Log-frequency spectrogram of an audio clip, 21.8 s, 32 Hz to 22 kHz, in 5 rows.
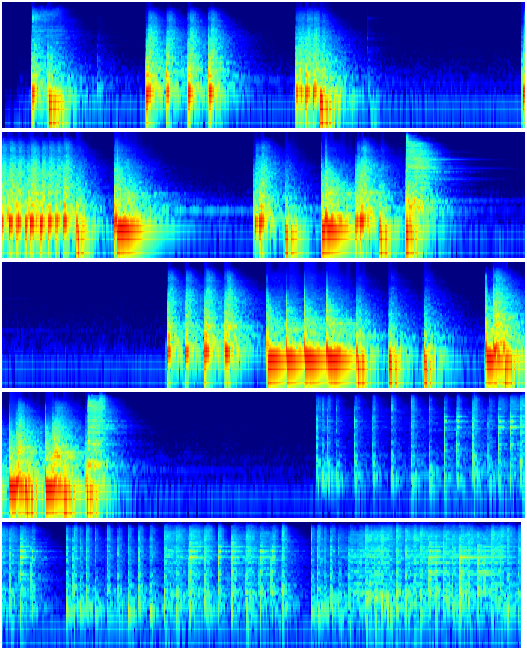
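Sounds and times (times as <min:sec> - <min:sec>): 
drum kit: 0:00.2 - 0:03.1, 0:04.3 - 0:05.8, 0:06.4 - 0:08.2, 0:10.1 - 0:14.2, 0:15.7 - 0:21.7.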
